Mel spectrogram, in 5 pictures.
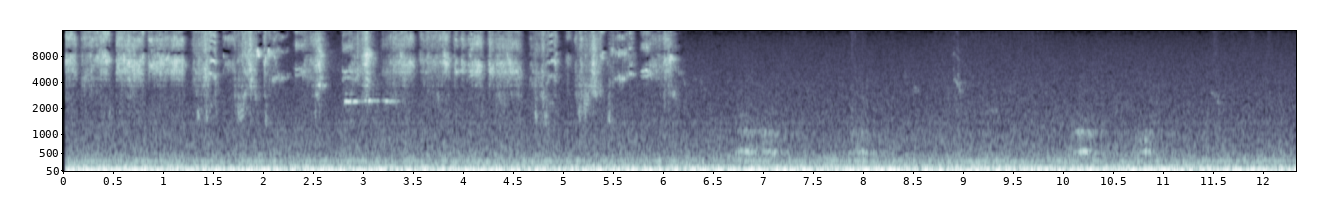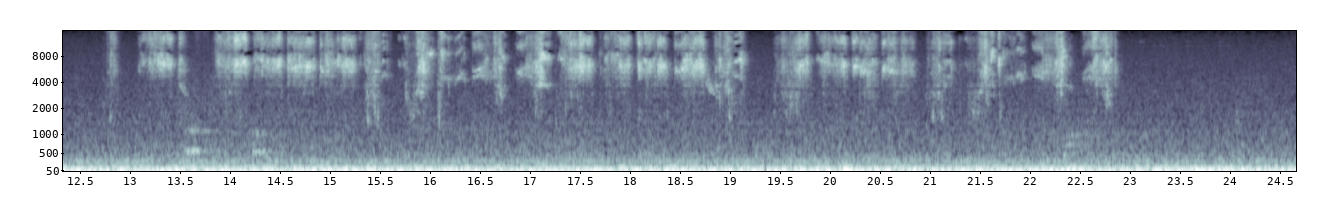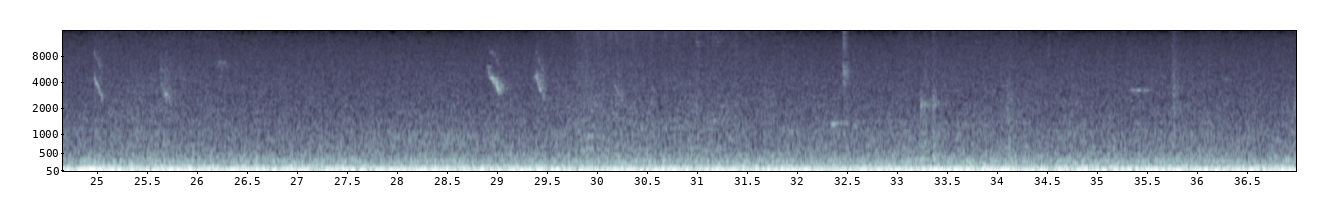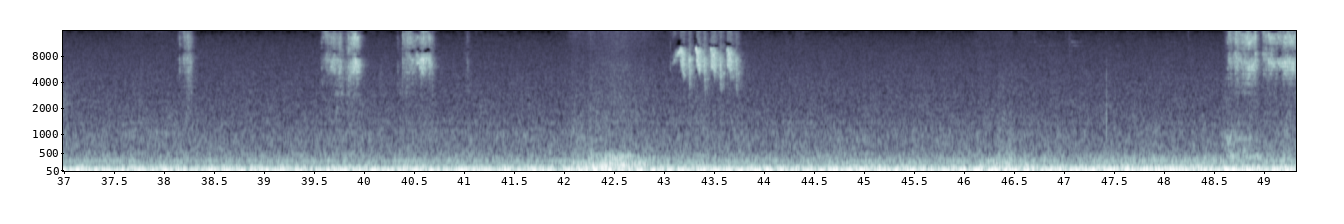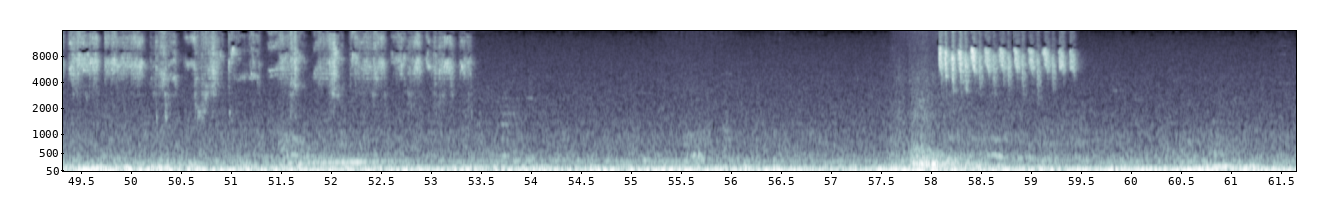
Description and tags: New Hummingbird Bully Raspy Song
The new hummingbird makes this sound/song to warn other hummingbirds to stay away from the feeder. It sounds very raspy. In the beginning, the neighbor whistles to his dog.
bird, birdsong, birds, nature, tweet, raspy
